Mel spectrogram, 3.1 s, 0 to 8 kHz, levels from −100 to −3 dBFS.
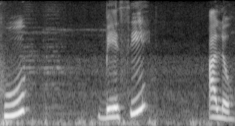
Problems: constant background noise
